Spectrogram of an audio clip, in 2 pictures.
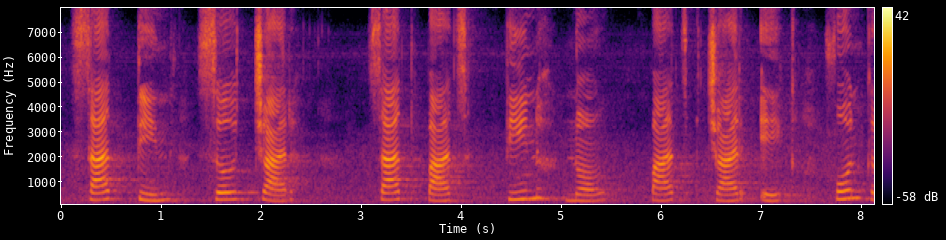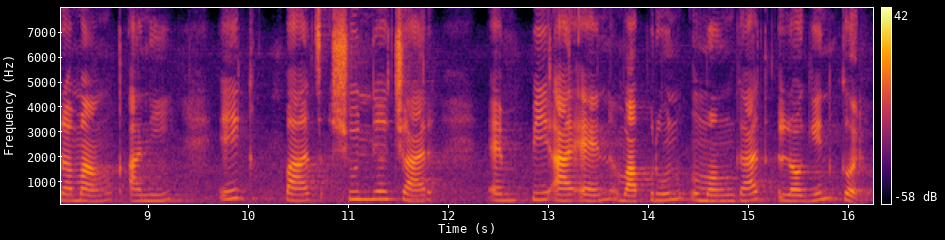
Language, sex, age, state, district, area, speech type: Goan Konkani, female, 18-30, Goa, Tiswadi, rural, read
